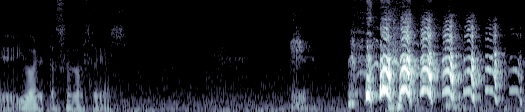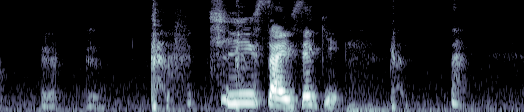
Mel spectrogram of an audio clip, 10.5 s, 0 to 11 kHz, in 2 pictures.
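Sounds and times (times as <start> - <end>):
speech: 0.2 - 1.4, 2.9 - 4.2, 5.6 - 8.8
small short coughs: 2.9 - 3.2, 5.7 - 7.2
laughter: 3.5 - 5.3.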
